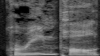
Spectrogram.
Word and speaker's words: Koreen Paul: To her left is Koreen Paul, did I say that correctly? – Correct.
